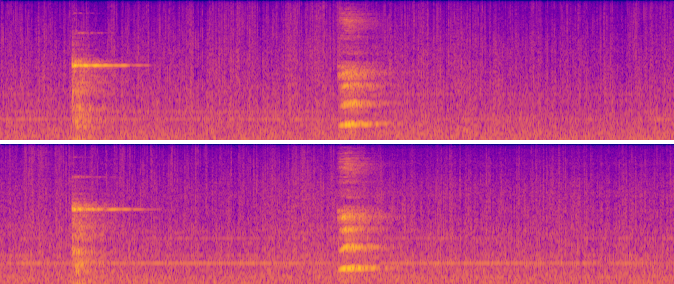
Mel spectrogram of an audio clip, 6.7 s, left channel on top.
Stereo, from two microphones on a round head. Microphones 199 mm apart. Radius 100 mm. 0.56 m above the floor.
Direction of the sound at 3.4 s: 45° right (ahead or behind).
